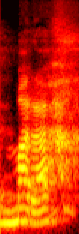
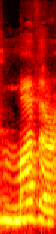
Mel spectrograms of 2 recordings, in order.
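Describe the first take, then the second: First: It is said in a heavy New York accent. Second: It is said in a neutral, standard accent. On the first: The speaker calls it wrong. "I said mudda" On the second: The speaker calls it right. "instead of mother"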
